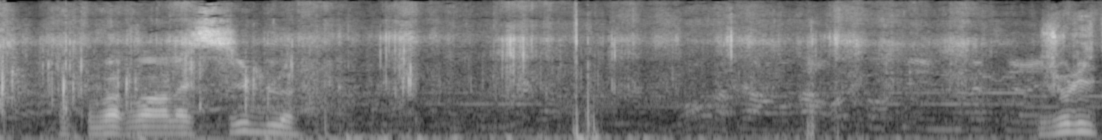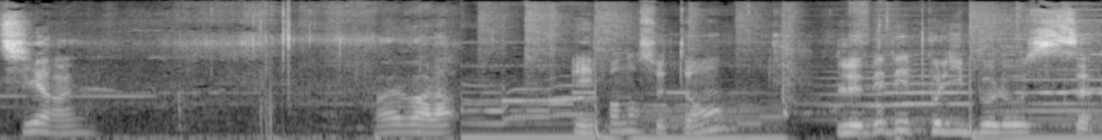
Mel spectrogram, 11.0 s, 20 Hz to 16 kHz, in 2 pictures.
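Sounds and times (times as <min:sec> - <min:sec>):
footsteps on grass: 0:00.0 - 0:07.8.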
